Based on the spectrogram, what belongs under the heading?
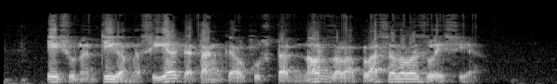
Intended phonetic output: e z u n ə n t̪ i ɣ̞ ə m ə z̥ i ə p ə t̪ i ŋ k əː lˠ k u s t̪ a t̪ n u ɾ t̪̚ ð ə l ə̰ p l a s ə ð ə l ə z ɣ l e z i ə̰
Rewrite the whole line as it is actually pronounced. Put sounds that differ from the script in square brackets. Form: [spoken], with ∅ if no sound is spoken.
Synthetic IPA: e z u n ə n t̪ i ɣ̞ ə m ə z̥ i ə [k] ə t̪ [a] ŋ k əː lˠ k u s t̪ a t̪ n [ɔ] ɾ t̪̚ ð ə l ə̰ p l a s ə ð ə l ə z ɣ l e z i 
